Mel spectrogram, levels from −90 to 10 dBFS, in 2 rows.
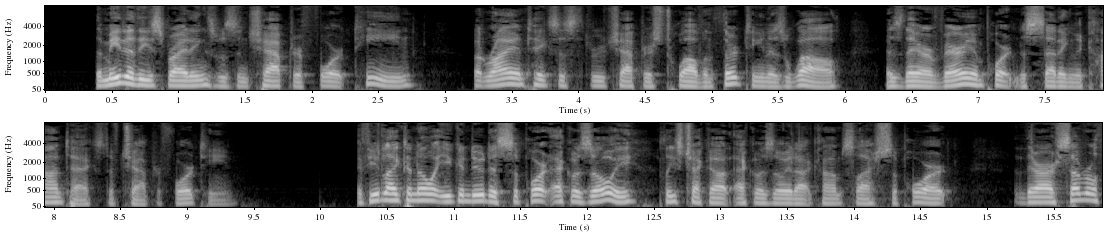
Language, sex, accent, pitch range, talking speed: English, male, American, 115-150 Hz, 200 wpm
